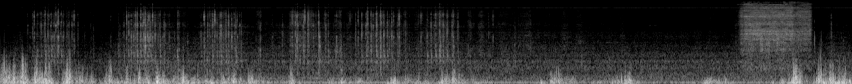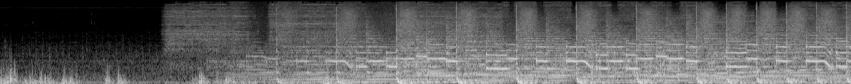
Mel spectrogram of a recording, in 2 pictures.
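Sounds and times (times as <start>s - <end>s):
aerosol can spraying: 7.4s - 8.2s, 10.2s - 17.0s.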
